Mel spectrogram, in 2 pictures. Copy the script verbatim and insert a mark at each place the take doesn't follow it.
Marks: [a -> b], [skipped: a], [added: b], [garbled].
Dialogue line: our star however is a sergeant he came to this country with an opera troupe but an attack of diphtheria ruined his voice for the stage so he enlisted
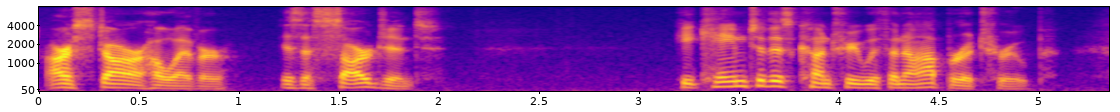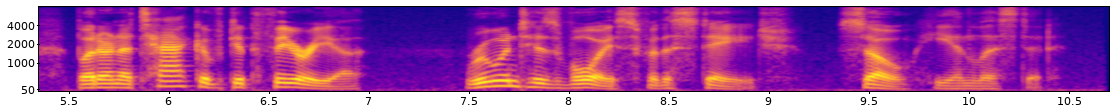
our star however is a sergeant he came to this country with an opera troupe but an attack of diphtheria ruined his voice for the stage so he enlisted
